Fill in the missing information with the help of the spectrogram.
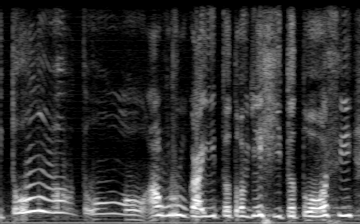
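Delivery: quiet, near sobbing; tearful. Real, not acted. Describing her aged father in hell.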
